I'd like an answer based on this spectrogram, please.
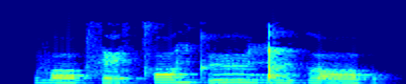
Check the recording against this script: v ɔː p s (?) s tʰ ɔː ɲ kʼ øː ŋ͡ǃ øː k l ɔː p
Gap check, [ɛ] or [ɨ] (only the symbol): ɛ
